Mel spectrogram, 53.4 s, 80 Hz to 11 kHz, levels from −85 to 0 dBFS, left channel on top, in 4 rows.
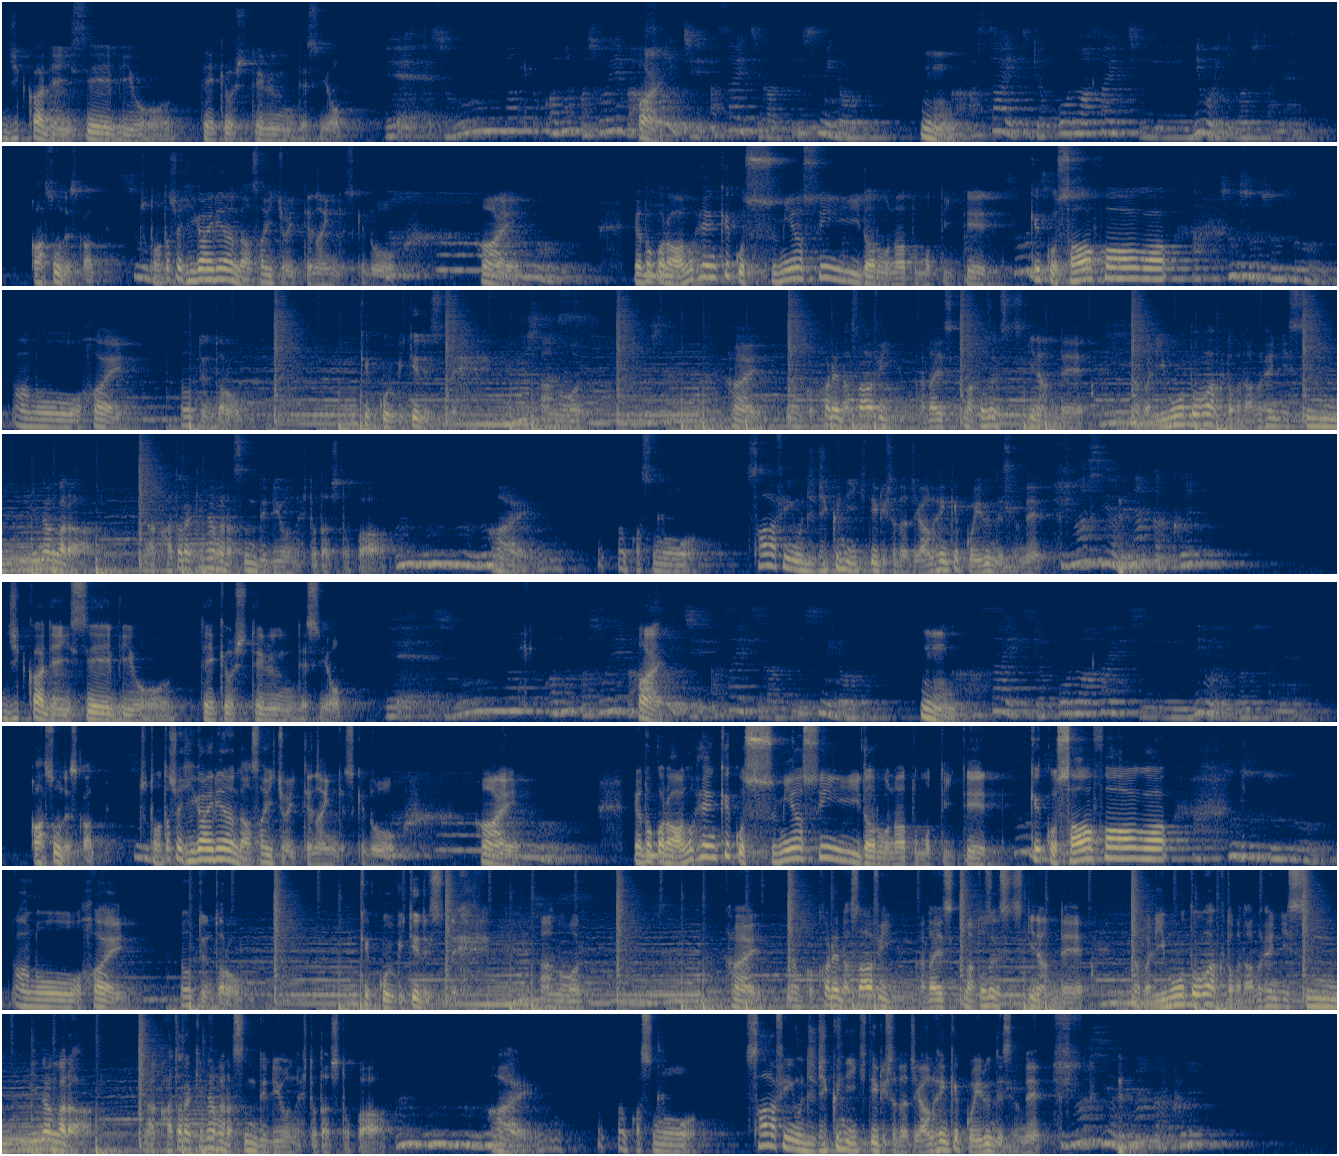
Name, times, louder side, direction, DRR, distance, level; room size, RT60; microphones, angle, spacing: voice 1, 0.0-1.7 2.0-3.4 6.4-6.6 9.2-9.6 13.7-14.3 14.8-17.6 18.1-18.5 19.4-23.2 23.6-25.0 26.8-28.0 28.5-29.1 30.3-31.6 32.1-32.6 33.9-37.5 38.0-41.0 41.5-43.9 45.0-45.7 46.2-47.0 47.5-50.7, right 4 dB, 65° right, 16 dB, 0.6 m, -32 dB
voice 2, 3.8-8.6 9.4-13.0 14.6-15.1 17.2-19.0 19.7-20.0 20.6-20.7 23.0-23.1 23.5-24.1 25.3-26.6 31.7-33.9 37.7-38.3 44.0-45.1 50.1-50.2 50.6-52.0, equal, 80° left, -1 dB, 2.6 m, -42 dB
sound 1, 27.8-40.1, equal, 65° left, 3.3 m, -50 dB
sound 2, 28.6-42.3, right 1 dB, 35° right, 1.1 m, -38 dB
15.5 x 11.0 x 7.9 m, 1.1 s
head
